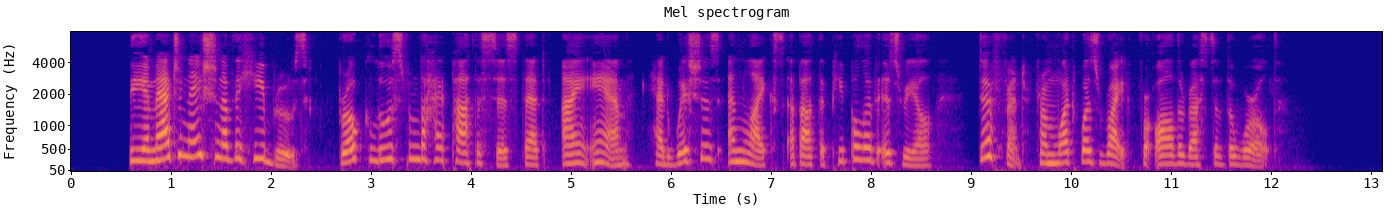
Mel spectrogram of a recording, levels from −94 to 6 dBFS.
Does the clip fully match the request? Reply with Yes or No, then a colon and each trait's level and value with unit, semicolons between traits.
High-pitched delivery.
Yes: high, 220 Hz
